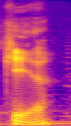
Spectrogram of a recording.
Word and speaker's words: Kia: then I said well what about Kia and he says no it's just Kia there's nothing weird there so all everyone who thinks they're saying Kia right you are saying it right you're fine interesting CED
